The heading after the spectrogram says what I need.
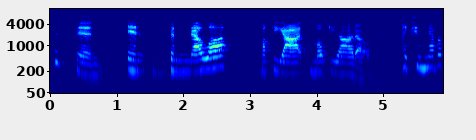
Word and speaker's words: macchiato: but anyway this has been in vanilla macchiat macchiato i can never pronounce like certain words correctly so it's vanilla macchiato now i am not going to lie since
